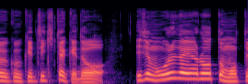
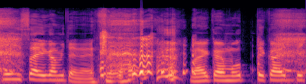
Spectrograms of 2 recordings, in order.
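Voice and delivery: louder, laughing through words; 6 semitones higher, 9 dB louder than usual. Real, not acted. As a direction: keep laughing as you speak. Still laughing.

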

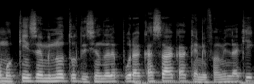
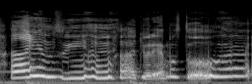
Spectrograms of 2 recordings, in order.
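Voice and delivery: much higher, hammed-up sobbing voice; mock weepy sentiment; 11 semitones higher, slower than usual. Student mocking a sappy retreat moment with hammed-up crying. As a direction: ham up a tearful love speech.

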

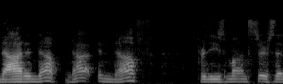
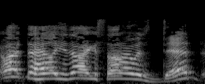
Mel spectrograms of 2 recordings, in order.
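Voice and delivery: Bert surprised to be alive; 12 semitones higher, 10 dB louder than usual. Retold or imitated. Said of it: "he comes back out and he's like".

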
